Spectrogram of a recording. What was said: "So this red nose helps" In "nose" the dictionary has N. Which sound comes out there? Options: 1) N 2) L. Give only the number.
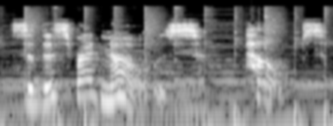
1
